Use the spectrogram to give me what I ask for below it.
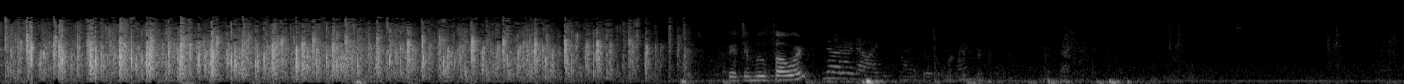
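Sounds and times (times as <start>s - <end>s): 
audience applause: 0.0s - 7.0s
speech: 7.4s - 8.8s.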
